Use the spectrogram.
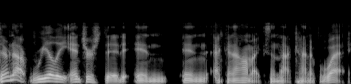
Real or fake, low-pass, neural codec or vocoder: real; 7.2 kHz; none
